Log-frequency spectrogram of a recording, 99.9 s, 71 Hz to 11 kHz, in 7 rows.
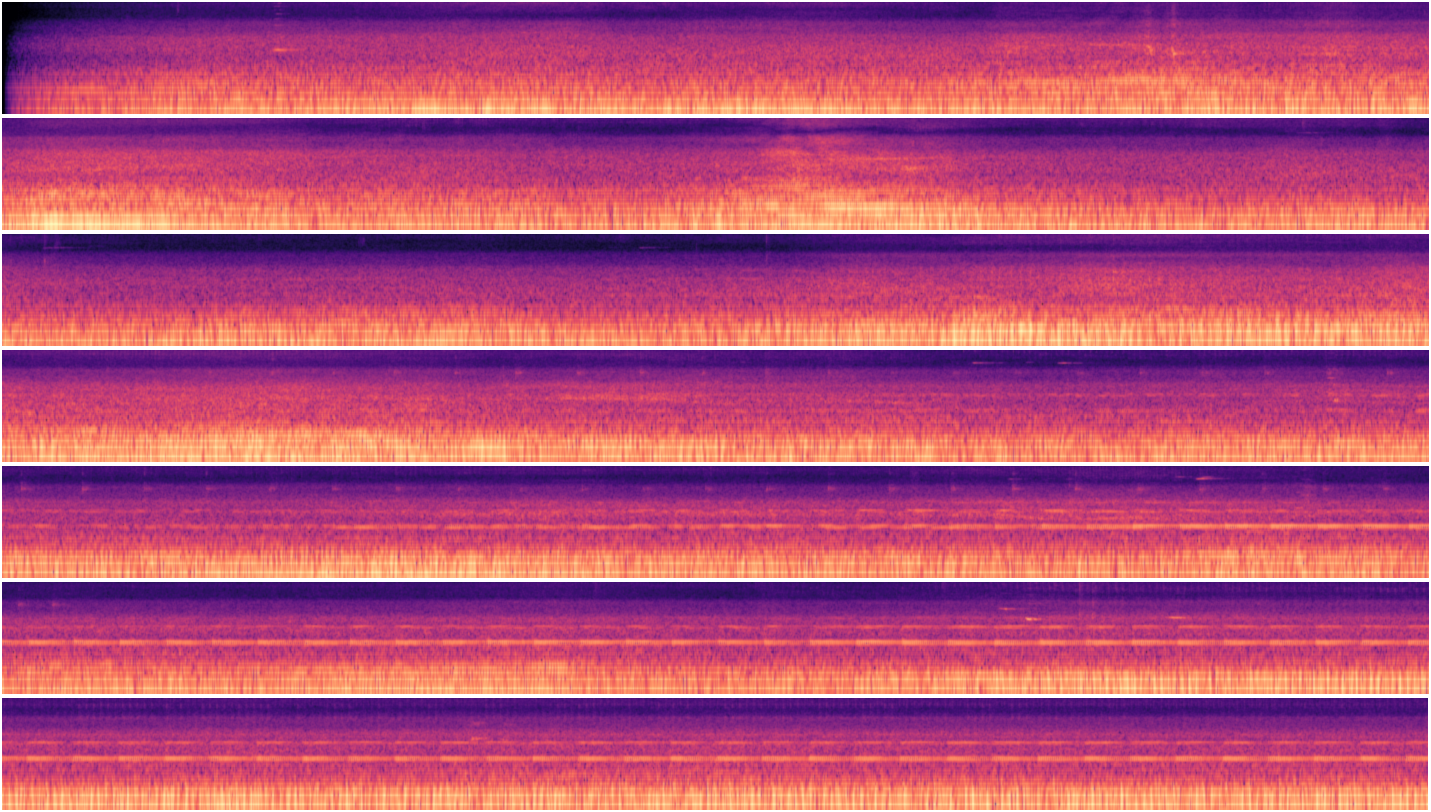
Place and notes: in the Railroad crossing, Traffic Sound, Hot weather, Traveling by train
Sony PCM D50+ Soundman OKM II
